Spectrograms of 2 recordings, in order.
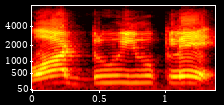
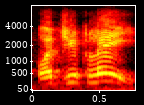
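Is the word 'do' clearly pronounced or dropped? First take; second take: pronounced; dropped. First: Every word is said fully, including 'do'. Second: The words run together and 'do' drops out. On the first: "আমরা বলতাম কি" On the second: "আর বলছে"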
